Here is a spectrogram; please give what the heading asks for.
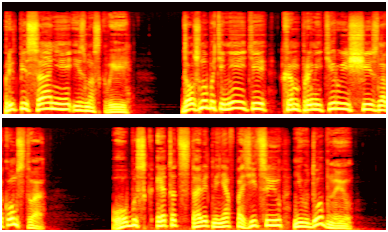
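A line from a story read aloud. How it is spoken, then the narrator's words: Sighing, warm voice. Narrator (Russian): Ротмистр вздохнул и сказал теплым голосом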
